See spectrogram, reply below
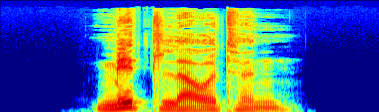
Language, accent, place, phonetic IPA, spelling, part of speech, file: German, Germany, Berlin, [ˈmɪtˌlaʊ̯tn̩], Mitlauten, noun, De-Mitlauten.ogg
- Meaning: dative plural of Mitlaut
